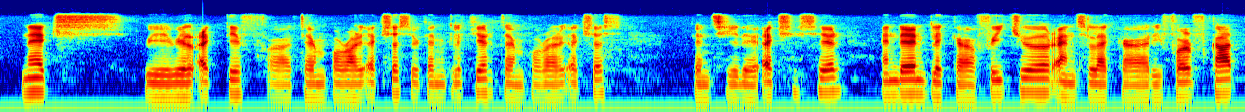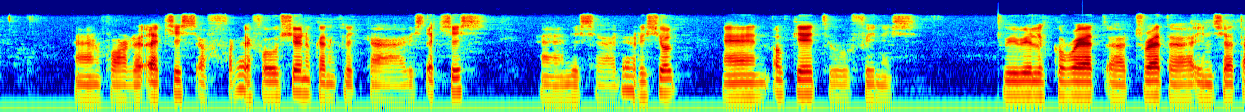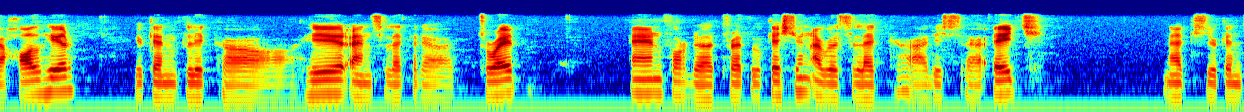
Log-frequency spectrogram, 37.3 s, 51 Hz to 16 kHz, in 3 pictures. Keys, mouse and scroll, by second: 0.7-1.2 scroll down 1, 1.2-2.3 scroll up 1, 2.8 click, 5.8 click, 9.8 click, 16.5 click, 20.1 click, 20.1 click, 21.4 scroll down 1, 21.7-22.3 scroll up 1, 22.5-26.4 middle drag, 27.9 click, 32.1 click, 34.7 click.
